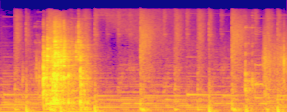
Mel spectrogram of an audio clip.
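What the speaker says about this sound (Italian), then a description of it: "Iniziamo mettendo nel boccale il cioccolato fondente." Dark chocolate pieces drop into a Thermomix (Bimby) jug with clattering, clinking knocks, one louder burst followed by several lighter taps.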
